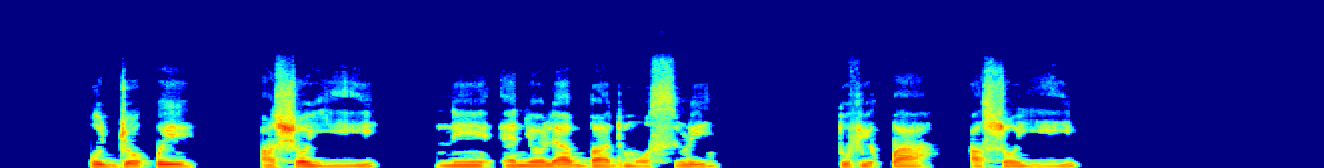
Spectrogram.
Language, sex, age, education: Yoruba, male, 30-45, tertiary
